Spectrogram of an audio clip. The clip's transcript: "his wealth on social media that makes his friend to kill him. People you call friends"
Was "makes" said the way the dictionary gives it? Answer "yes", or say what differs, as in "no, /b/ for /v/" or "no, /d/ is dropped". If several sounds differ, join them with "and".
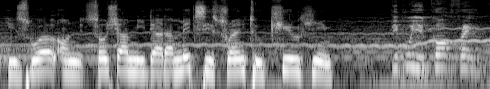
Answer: yes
